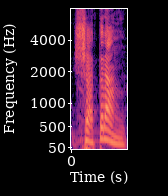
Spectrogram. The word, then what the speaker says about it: chatrang: En Persia supuestamente adquirieron el chatrang y lo llamaron chatrang. Mi amiga Analia Giacchetti me dijo que debería pronunciarlo así, como el chatrang, con ese fondo, ese golpe gutural al final.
